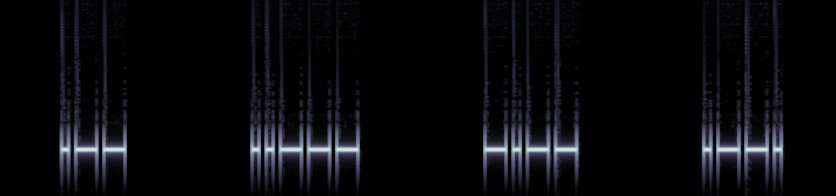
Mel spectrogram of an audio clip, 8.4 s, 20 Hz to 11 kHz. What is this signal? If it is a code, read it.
Morse code, heard as a keyed tone, about 17 wpm, spaced as for 6 wpm, 700 Hz. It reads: W2YP
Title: USA Call Signs - 5 Characters - 6x Character Spacing - 17wpm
